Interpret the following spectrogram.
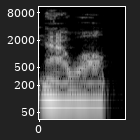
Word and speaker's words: Nahvalur: the new spelling of it but they're still pronouncing it now well I believe it's Icelandic for now well and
